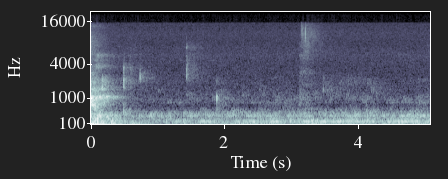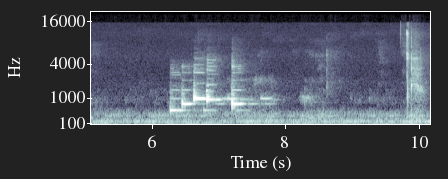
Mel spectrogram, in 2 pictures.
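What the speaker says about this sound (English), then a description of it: "Sorry, that's my phone." A mobile phone ringtone plays a short melodic tune for about a second, moderately loud against a quiet room with faint low hum.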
